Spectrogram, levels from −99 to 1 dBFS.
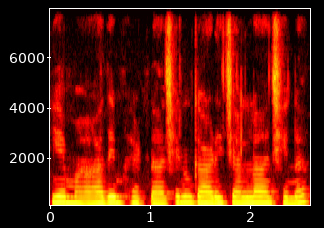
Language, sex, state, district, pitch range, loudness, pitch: Garhwali, female, Uttarakhand, Tehri Garhwal, 215-225 Hz, -25 LUFS, 220 Hz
